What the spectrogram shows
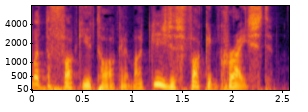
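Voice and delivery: put-on South Side Chicago man's accent. The speaker voices the guy inside him: South Side Chicago guy voice. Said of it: "a South Side of Chicago guy in me".

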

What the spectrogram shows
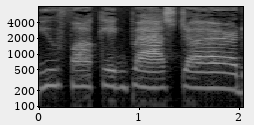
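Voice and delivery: put-on weird American accent, every word overly precise. Retelling a movie scene where a character yells at the camera: imitating a character's weird American accent. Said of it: "in his weird American accent".

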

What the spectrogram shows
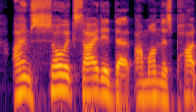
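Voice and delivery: slow, bored drone with fake excitement.

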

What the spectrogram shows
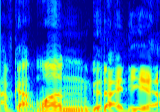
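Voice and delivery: very slow, high-pitched drawl, every word dragged out. You tell someone how you pictured the man they described, talking like the Count. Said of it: "picturing him talking like the Count".

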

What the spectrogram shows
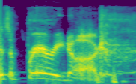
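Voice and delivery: play-acted very high, drawn-out yell. Retelling what Angie yelled from the other room: imitating Angie yelling. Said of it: "and she just yelled".

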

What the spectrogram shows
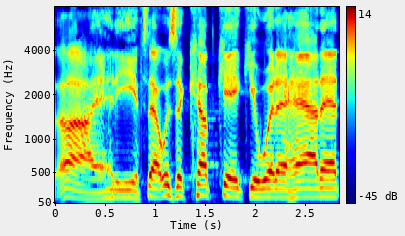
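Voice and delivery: put-on Boston accent. Retelling what a man said to a kid who fumbled a pass, in a big boston accent. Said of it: "He had a big Boston accent".

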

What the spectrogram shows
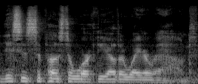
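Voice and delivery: put-on severe, unbending, very stern tone. Retelling what he said in his office when asked what to do; retelling a very stern reply. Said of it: "in a very stern voice and said".

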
